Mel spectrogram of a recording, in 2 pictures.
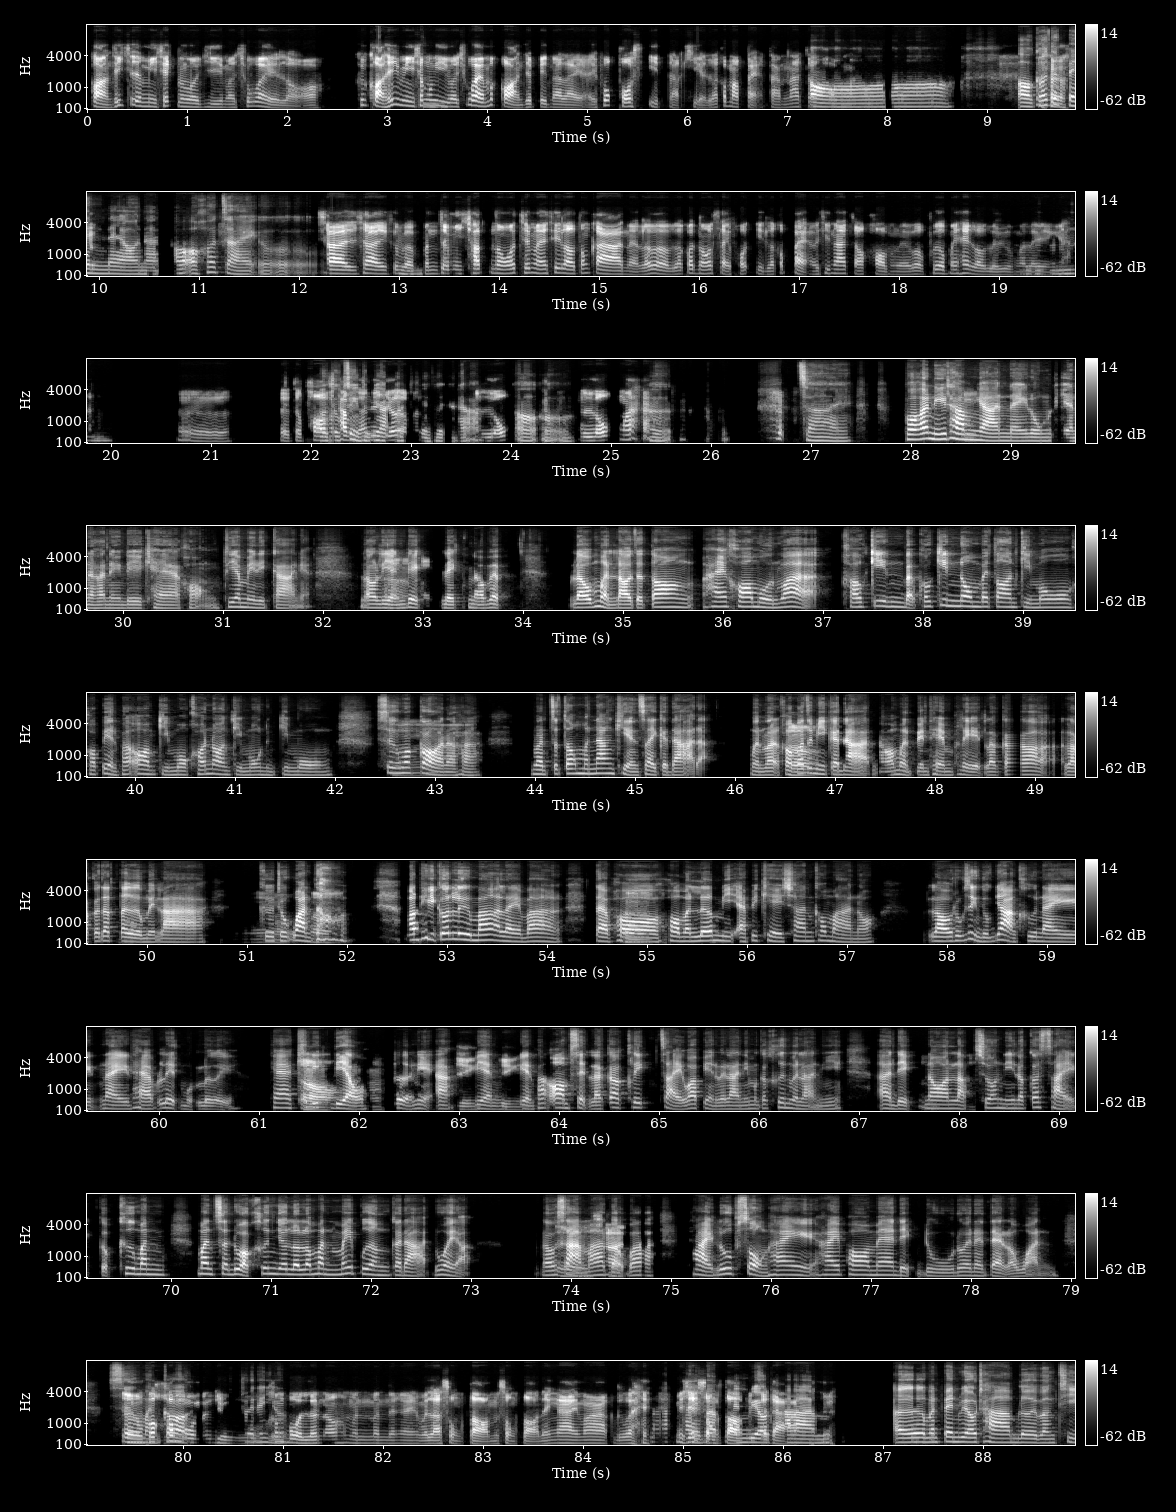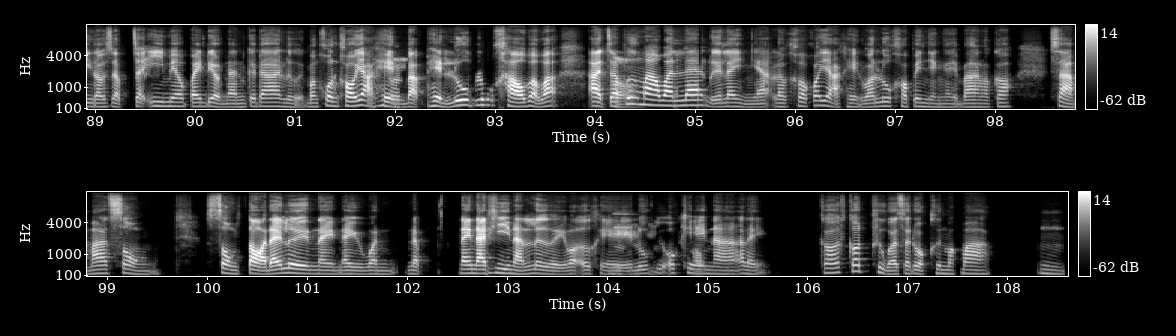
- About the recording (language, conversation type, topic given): Thai, unstructured, เทคโนโลยีช่วยให้การทำงานง่ายขึ้นจริงไหม?
- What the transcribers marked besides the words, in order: drawn out: "อ๋อ"; laughing while speaking: "เออ"; in English: "Short note"; other background noise; laughing while speaking: "มาก"; in English: "Day Care"; laughing while speaking: "ต้อง"; laughing while speaking: "ด้วย"; in English: "real time"; chuckle; in English: "เรียลไทม์"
